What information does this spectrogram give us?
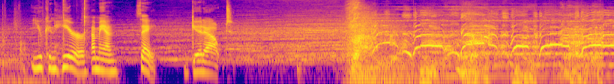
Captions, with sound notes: - You can hear a man say, "Get out." (screams) (growls)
